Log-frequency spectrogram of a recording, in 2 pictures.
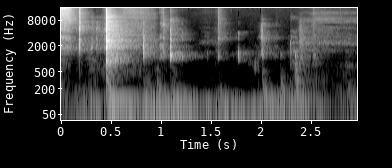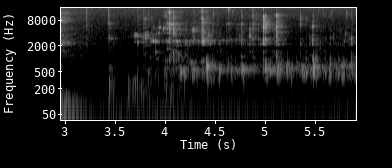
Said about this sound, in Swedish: Lyssna nu när vi häller upp våra öl. Mm. Det kan vara avsnittets höjdpunkt.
